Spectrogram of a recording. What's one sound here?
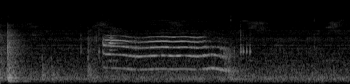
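A cat meows briefly.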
